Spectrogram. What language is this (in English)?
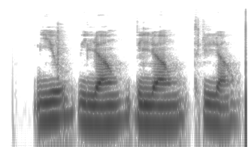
Portuguese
